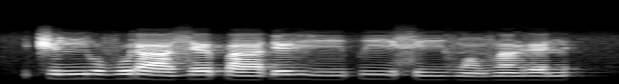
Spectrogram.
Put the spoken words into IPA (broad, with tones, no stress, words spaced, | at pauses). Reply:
t͡ʃə˧ɲo˦˨vo˦ ɾaː˨zɛ˧ paː˨ɗe˦ ɣiː˨piː˦˨siː˨ vɔ̃˨vã˦ɣɛ˦n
